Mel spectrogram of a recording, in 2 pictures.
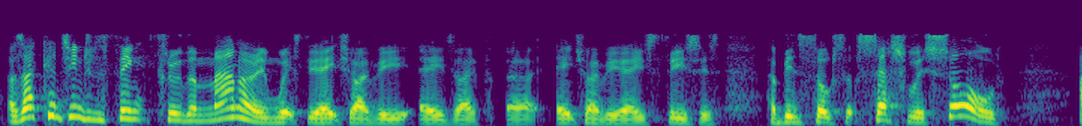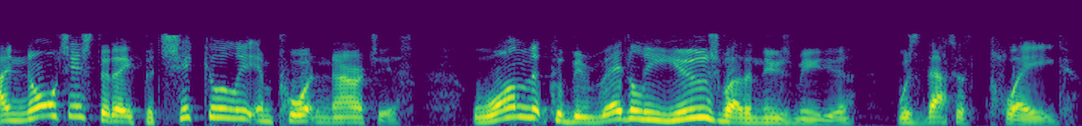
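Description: A middle-aged man speaks from a conference podium in a fairly high, very animated voice. He delivers a prepared lecture with wry asides and pointed emphasis. The recording sounds a little dull. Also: moderate pace. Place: indoor stage at a conference podium. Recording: slightly dull, band-limited event recording.

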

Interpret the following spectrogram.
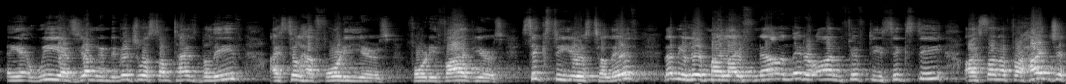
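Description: Male preacher, high-pitched voice, emphatic sermon delivery, repeats for stress, roomy echo. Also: normal speed, hardly any pauses, a little mellow. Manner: emphatic, with repetition for stress and rhetorical questions. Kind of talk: sermon lecture. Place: indoor mosque hall, seated at the pulpit. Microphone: microphone on a stand close in front. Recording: echoey hall sound.

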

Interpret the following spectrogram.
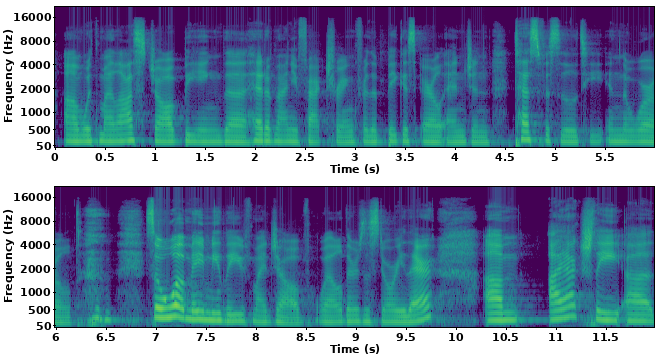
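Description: Brief: middle-aged woman, founder pitching at an event, dark mellow tone, handheld mic. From Canada. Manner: enthusiastic, with small restarts. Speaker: company founder giving a pitch. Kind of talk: prepared stage talk. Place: event venue with brick wall and audience. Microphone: handheld microphone.

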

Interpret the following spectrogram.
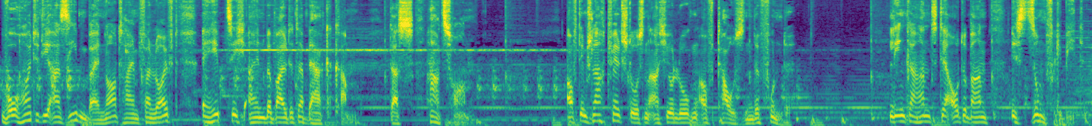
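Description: A man's voice: on the low side, animated, a little slow. A man reading scripted documentary narration as the narrator. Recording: music under the voice. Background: prominent music.

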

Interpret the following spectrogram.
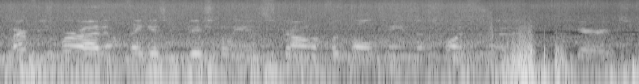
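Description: A high-pitched man talks casually from a little way off the mic. He explains things haltingly, circling back over his phrases, under loud car and road noise. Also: recorded from a distance. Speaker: companion on a road trip. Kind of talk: casual chat. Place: inside a moving car.

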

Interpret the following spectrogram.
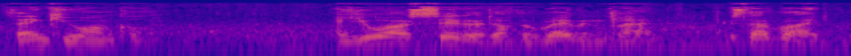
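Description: A man playing a calm, courteous Norse king in a video game, measured and formal. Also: medium pitch, background noise, close to an everyday voice. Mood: composed, diplomatic. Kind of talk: dramatic video game acting.

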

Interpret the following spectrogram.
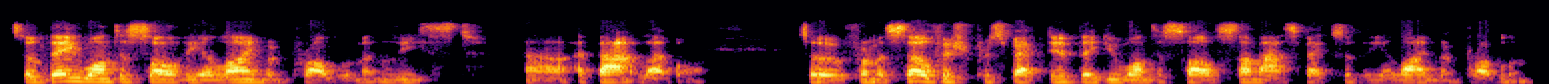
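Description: A man's voice: mid-range voice, fairly even intonation, moderate pace, a little mellow. Man on a muffled video call. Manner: thinking aloud, with restarts and fillers. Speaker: invited speaker. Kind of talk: online talk then Q&A answers. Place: indoor room with whiteboard. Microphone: webcam on a video call. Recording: dull lo-fi video call audio.

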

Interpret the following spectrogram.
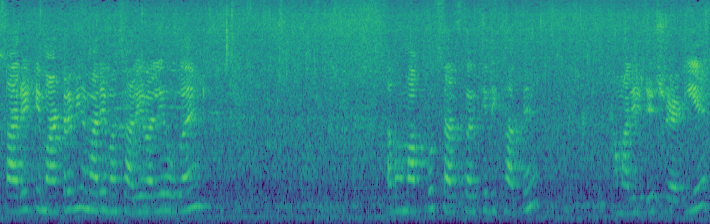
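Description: A woman with a Pakistani Urdu accent, calmly talking through a cooking demonstration step by step in her home kitchen. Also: a little high, moderate pace. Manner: calm step-by-step explaining. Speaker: cooking channel host. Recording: echoey kitchen with sizzling noise.

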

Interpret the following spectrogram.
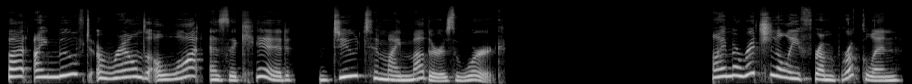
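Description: A woman reads short practice phrases for an English lesson, slowly and with clear, careful enunciation. Her voice sits a little high, and her pitch moves up and down in a lively way. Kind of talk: slow scripted reading of practice phrases.

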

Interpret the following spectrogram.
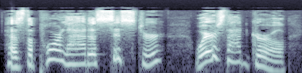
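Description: A shrill, flustered innkeeper woman who scolds and exclaims at every turn, put on by a male audiobook reader. Her voice climbs high and swings widely, and it stays loud and pressing. The recording is close and dry. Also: sing-song, a little slow, husky, dry recording, exaggerated voice. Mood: frantic. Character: shrill bustling middle-aged innkeeper woman.

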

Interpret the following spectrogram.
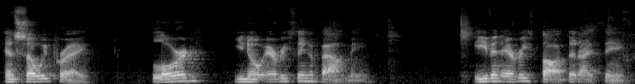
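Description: Male, fifties, mid-range pitch, children's devotional reader reading from the page. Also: moderate pace. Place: indoors in a room at home, seated at a table.

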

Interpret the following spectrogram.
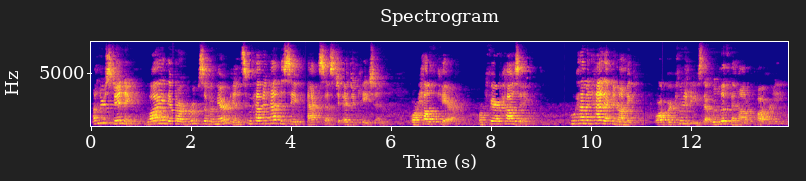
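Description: An older woman preacher giving a sermon from a church pulpit in measured, deliberate phrases. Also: a little high, expressive. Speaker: Episcopal preacher. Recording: echoey church from far off, muffled, noisy.

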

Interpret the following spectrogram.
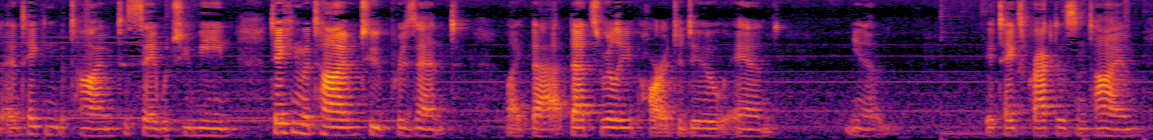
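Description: Low-pitched woman vlogger in an echoey room. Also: a bit bright. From southern US, Tennessee and Georgia. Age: 30s. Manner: chatty, self-deprecating, giggly. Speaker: author and vlogger. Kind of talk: casual personal storytelling to camera. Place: small living room at home, indoors. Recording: echoey room with background noise.

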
